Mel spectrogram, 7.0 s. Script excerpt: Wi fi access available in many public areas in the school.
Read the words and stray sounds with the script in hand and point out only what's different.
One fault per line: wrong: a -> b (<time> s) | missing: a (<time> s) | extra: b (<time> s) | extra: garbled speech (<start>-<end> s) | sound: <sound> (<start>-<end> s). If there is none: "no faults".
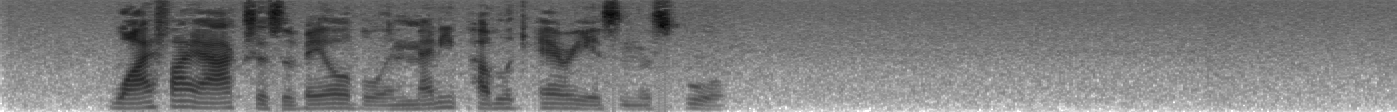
no faults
